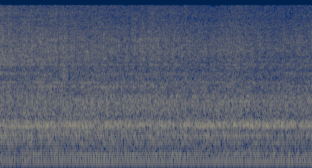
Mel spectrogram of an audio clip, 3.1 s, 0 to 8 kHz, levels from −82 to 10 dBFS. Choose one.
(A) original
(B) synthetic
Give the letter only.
A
